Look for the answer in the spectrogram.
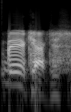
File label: i killed enemy, professional; Counter Strike Model Pack; CS:GO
